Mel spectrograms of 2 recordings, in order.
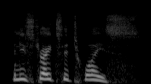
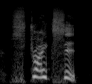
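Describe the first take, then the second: First: Said in the usual way. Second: "strikes it" hit much higher and louder; emphatic stress. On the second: Real, not acted. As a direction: punch "strikes" hard and high. Moses' anger retold, emphasized.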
